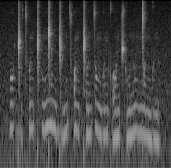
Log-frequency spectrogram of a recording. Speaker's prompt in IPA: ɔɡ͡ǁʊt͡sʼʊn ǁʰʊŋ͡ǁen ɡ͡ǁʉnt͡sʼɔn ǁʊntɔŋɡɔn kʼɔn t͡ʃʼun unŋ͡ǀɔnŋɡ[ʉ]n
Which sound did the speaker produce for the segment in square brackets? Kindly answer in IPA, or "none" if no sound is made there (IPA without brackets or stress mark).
ʊ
